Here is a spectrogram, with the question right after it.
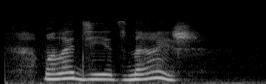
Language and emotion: Russian, positive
